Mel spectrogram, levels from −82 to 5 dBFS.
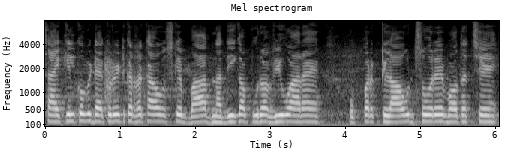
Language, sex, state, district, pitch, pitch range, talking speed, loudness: Hindi, male, Rajasthan, Jaipur, 185 Hz, 180-190 Hz, 220 wpm, -13 LUFS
